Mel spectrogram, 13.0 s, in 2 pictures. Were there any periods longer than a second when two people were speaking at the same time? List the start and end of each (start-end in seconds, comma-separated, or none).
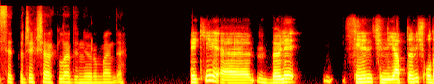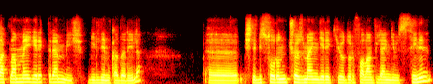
none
